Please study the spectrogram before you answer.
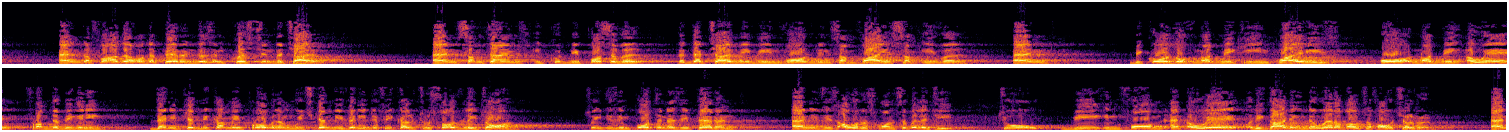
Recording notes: Jumuah lecture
